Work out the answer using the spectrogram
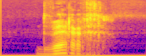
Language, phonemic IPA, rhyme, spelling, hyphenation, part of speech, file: Dutch, /dʋɛrx/, -ɛrx, dwerg, dwerg, noun, Nl-dwerg.ogg
- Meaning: 1. dwarf (small human; small specimen, breed or species of animal) 2. dwarf (small folkloristic humanoid)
